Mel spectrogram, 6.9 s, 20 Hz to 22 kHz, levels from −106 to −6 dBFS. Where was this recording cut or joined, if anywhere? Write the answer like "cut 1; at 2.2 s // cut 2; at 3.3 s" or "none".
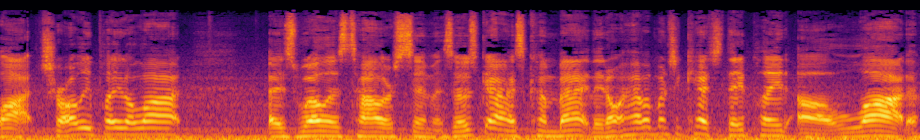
none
